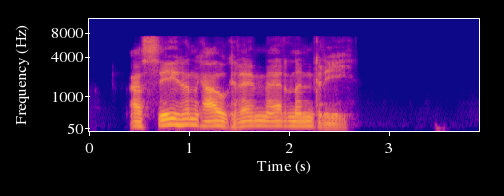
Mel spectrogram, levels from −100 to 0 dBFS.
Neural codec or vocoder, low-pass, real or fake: codec, 16 kHz, 4 kbps, X-Codec, HuBERT features, trained on general audio; 7.2 kHz; fake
